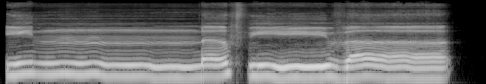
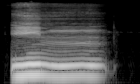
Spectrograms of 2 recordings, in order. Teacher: Jangan panjang in, jangan buat bunyi in. Terus gunnah dengan sempurna.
